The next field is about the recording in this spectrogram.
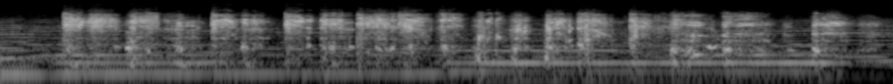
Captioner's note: steam hisses; both coughing; manager coughing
